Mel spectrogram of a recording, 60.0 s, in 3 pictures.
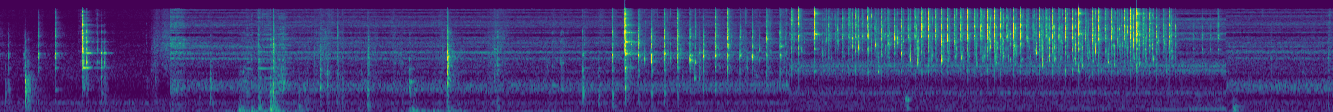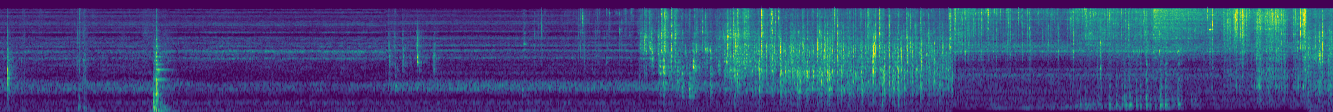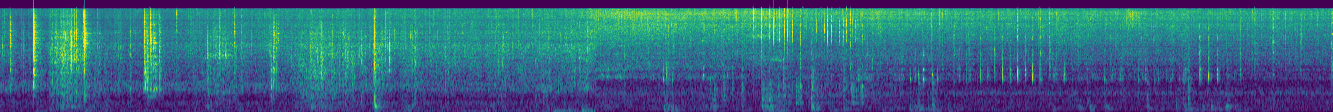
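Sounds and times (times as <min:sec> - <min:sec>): egg sizzling in frying pan: 0:02.6 - 0:23.3, 0:25.6 - 0:59.9
wooden utensil scraping pan: 0:38.8 - 0:46.3.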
